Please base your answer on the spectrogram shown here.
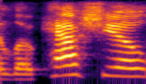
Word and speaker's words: Locashio: That happened because whenever I tell somebody how to pronounce my name, I say Locashio like pistachio.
